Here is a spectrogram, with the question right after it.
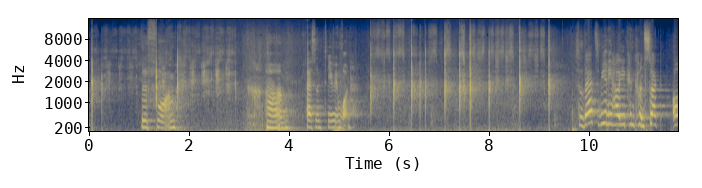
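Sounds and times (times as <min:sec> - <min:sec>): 
writing on a board during a mathematics lecture: 0:00.0 - 0:03.0, 0:05.6 - 0:09.4
speech: 0:01.0 - 0:02.0, 0:03.5 - 0:05.4, 0:09.8 - 0:11.7.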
